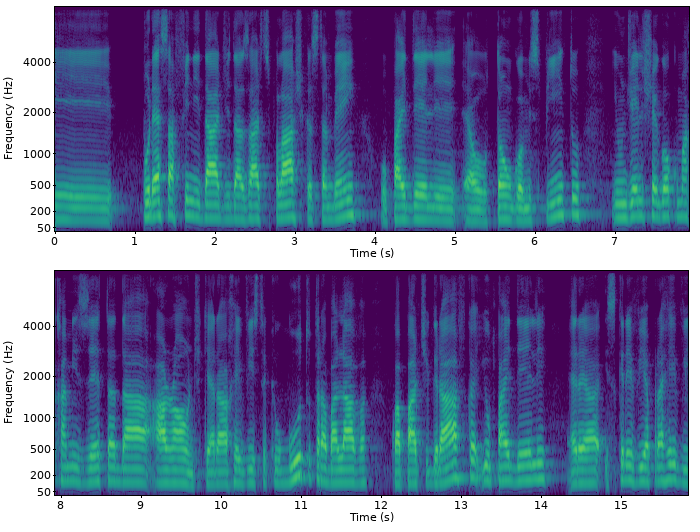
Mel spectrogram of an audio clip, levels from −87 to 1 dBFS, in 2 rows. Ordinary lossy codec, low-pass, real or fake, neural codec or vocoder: none; none; real; none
